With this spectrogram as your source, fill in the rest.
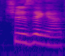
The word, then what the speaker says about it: Scherzinger: Scherzinger, there you go.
